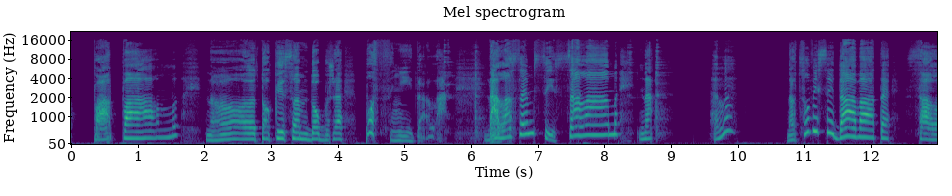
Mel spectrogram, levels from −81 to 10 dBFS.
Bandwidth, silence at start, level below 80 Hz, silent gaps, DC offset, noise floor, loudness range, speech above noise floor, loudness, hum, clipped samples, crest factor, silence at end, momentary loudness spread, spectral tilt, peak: 17 kHz; 0.35 s; -64 dBFS; none; under 0.1%; -73 dBFS; 5 LU; 45 dB; -28 LUFS; none; under 0.1%; 20 dB; 0 s; 17 LU; -3 dB/octave; -10 dBFS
